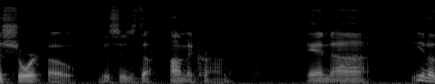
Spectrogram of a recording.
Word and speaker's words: Omicron: Omicron and you know there's different ways of pronouncing this I prefer to make it fairly similar to the Alpha make a distinct from the Omega the Omega Omega being long the long Oh I pronounce this as ohmic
